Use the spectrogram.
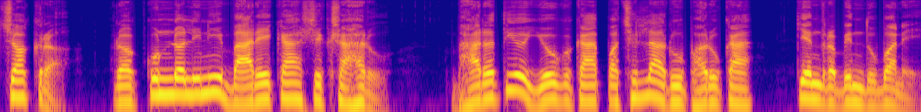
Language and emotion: Nepali, neutral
